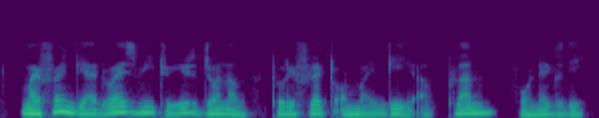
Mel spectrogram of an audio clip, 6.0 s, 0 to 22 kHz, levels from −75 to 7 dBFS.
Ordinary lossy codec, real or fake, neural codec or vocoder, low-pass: MP3, 24 kbps; fake; codec, 16 kHz, 0.7 kbps, FocalCodec; 7.2 kHz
